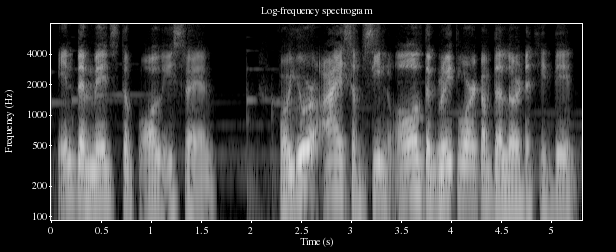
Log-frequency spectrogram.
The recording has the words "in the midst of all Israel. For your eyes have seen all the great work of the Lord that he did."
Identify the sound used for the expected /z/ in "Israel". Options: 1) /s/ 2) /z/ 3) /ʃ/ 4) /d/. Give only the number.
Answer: 1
